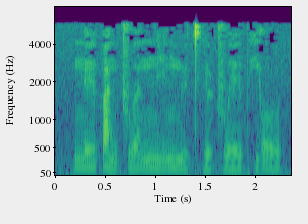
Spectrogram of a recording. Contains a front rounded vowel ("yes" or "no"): yes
